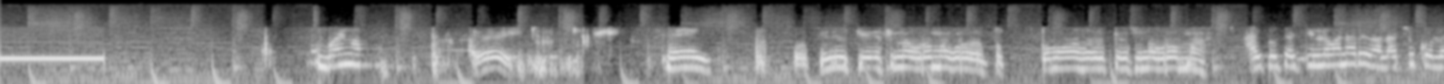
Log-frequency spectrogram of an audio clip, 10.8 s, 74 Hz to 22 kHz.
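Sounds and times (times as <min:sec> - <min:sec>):
telephone call ring tone: 0:00.0 - 0:00.8
speech: 0:02.4 - 0:10.8.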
